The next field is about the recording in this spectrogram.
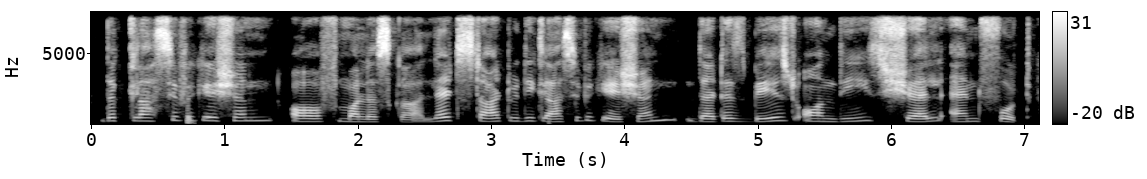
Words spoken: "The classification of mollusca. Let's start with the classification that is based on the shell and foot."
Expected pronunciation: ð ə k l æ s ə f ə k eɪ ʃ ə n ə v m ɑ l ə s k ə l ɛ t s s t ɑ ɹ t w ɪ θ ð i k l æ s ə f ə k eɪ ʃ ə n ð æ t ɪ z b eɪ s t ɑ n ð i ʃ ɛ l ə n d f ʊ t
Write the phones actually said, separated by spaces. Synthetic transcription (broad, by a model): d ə k l æ s ə f ə k eɪ ʃ ə n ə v m ɑ l ə s k ə l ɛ t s s t ɑ ɹ t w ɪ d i k l æ s ə f ə k eɪ ʃ ə n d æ t ɪ z b eɪ s t ɑ n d i ʃ ɛ l ə n d f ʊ t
